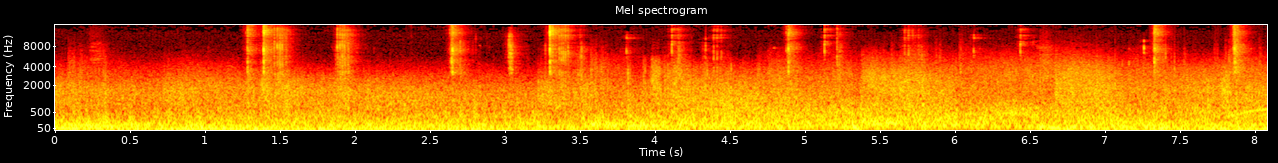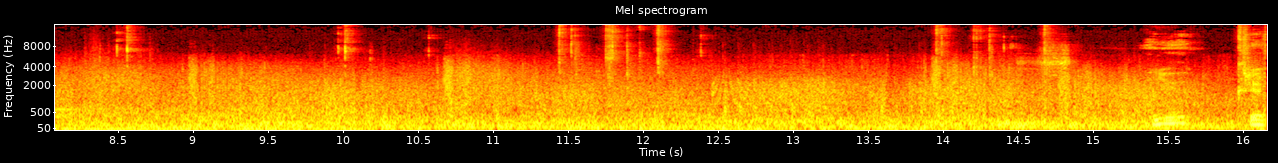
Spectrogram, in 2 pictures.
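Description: Called-in artillery fire in the World War II tank tactics game Graviteam Tactics, a steady stream of distant thuds and sharp cracks repeating irregularly over a constant rumbling battlefield bed.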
